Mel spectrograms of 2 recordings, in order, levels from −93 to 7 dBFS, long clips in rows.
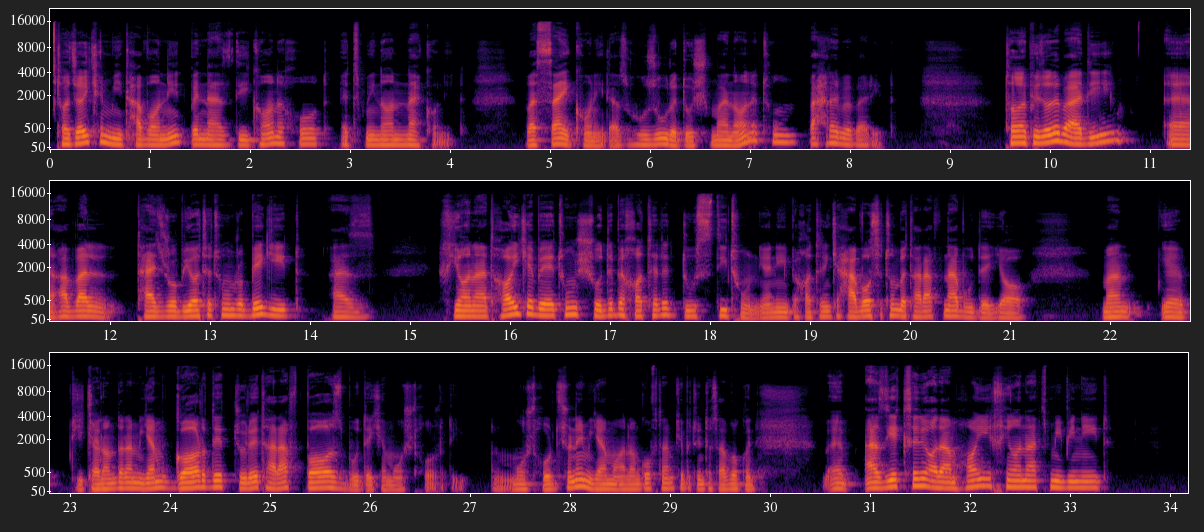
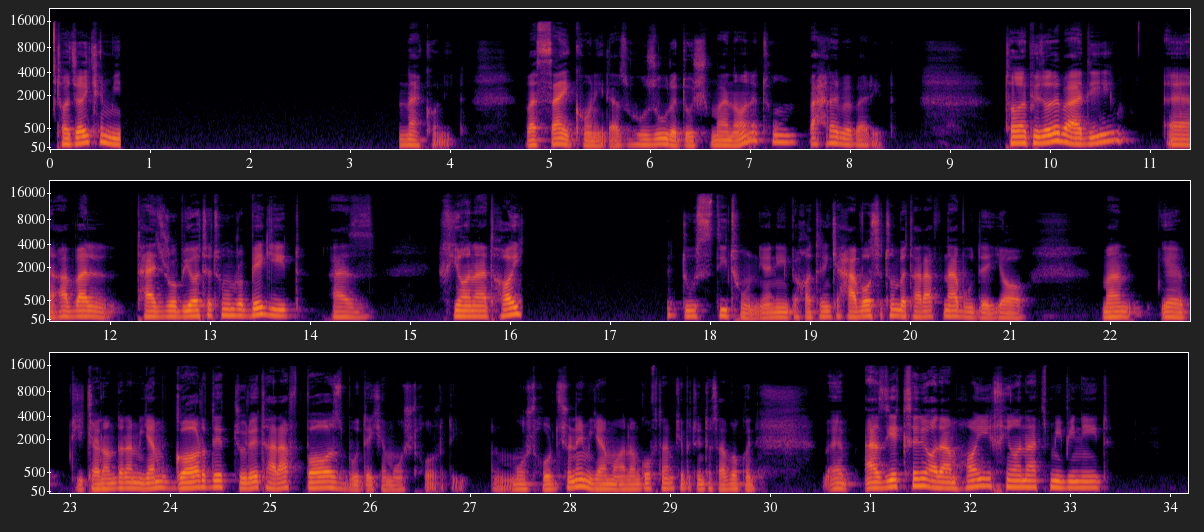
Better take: first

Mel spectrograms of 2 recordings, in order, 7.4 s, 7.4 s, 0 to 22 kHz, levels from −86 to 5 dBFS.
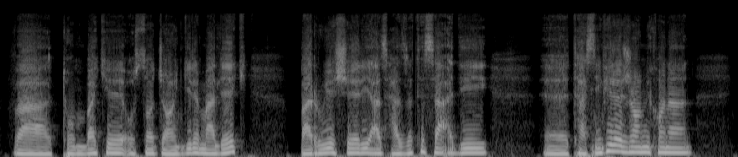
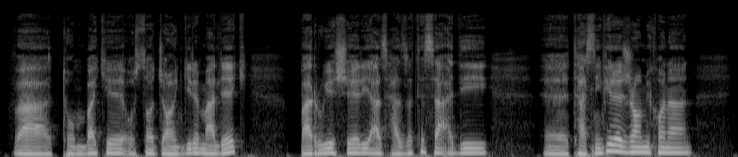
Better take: second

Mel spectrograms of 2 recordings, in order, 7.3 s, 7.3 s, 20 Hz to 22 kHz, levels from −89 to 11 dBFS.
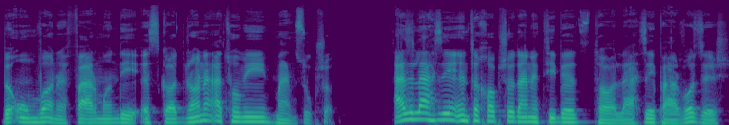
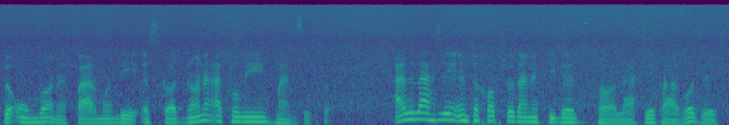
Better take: first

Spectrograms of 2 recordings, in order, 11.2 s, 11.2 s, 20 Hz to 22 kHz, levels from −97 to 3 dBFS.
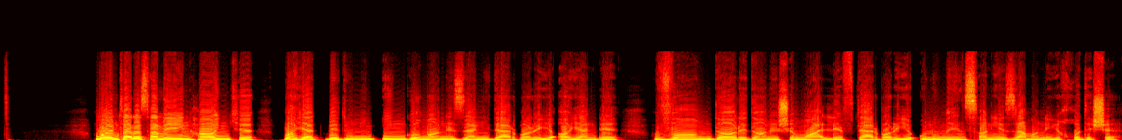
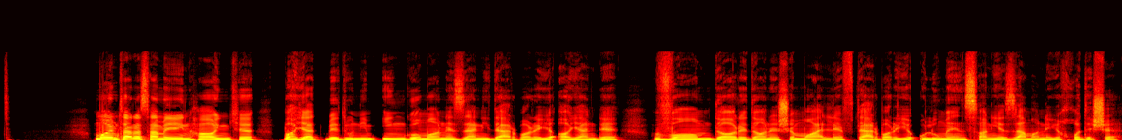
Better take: second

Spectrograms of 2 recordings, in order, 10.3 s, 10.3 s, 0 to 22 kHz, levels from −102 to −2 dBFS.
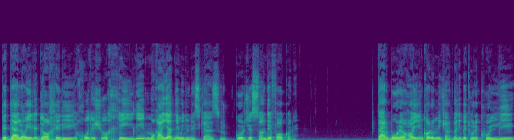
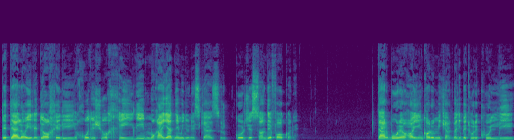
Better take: first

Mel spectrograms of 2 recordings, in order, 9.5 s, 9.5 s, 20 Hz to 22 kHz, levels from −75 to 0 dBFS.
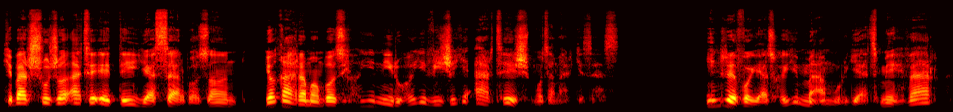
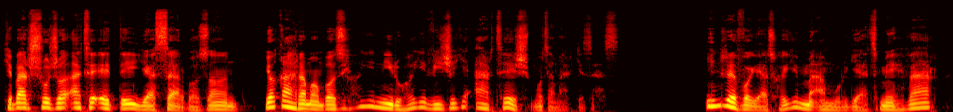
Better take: second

